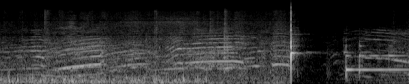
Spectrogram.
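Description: Spectators' voices talking, then about three seconds in a single sharp crack of the bat hitting a pitched baseball, the loudest sound here. A shout starts up near the end.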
